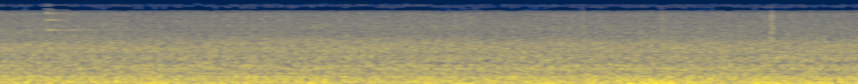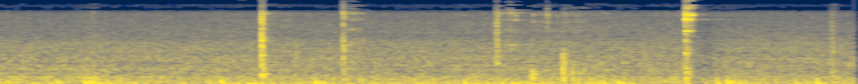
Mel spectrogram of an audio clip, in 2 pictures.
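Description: Light clicks and clinks of a plastic lawn mower carburetor and its fuel line being handled over a small metal parts tray: a few sharp clicks from about the middle on, the loudest near the end, over a steady low background hum.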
